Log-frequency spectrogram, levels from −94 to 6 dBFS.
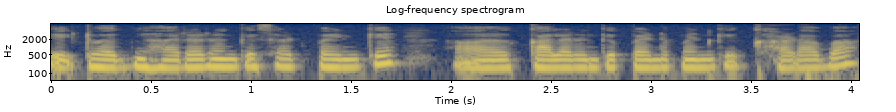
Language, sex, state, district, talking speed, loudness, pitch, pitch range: Bhojpuri, female, Uttar Pradesh, Ghazipur, 265 wpm, -17 LUFS, 165 Hz, 160-175 Hz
